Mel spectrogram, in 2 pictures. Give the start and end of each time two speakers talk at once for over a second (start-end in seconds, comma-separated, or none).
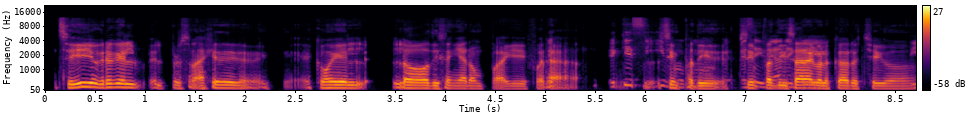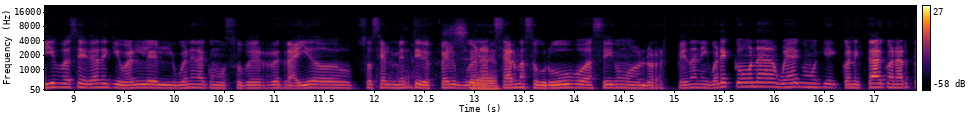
6.1-7.9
